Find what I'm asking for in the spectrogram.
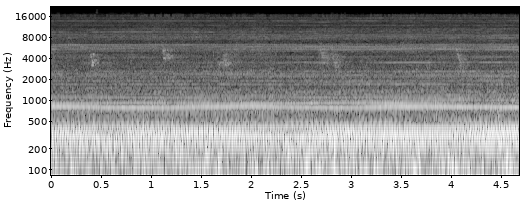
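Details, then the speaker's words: Daikin aircon outdoor unit that had been shutting off after about a minute, after adding refrigerant from a low charge of about 80 up to 125: steady compressor hum and constant fan tone. Now runs continuously and cools normally. "Ibig sabihin ay okay na yung lamig ng aircon. tuloy-tuloy na rin yung andar ng outdo bumaba 14 solve"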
